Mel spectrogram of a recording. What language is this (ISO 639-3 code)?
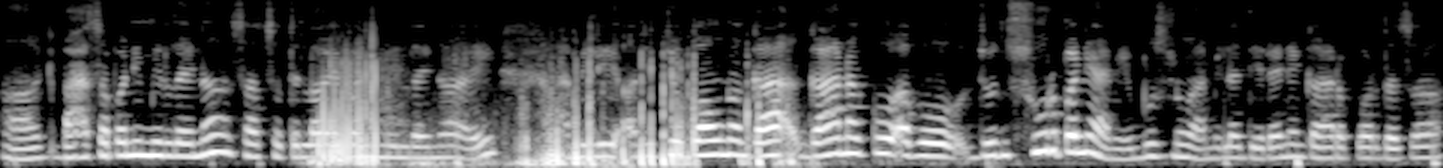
nep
